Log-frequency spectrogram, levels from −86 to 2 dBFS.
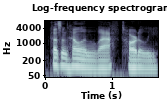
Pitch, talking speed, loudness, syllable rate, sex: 110 Hz, 140 wpm, -17 LUFS, 5.7 syllables/s, male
